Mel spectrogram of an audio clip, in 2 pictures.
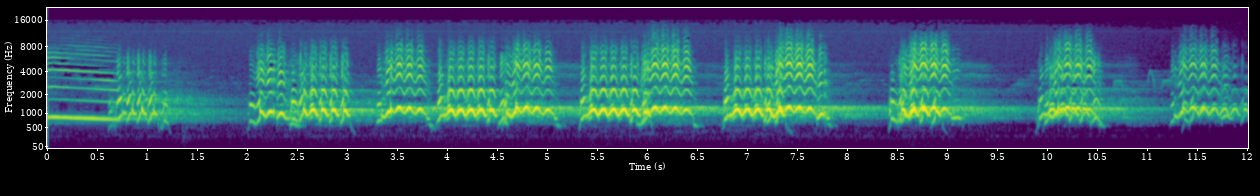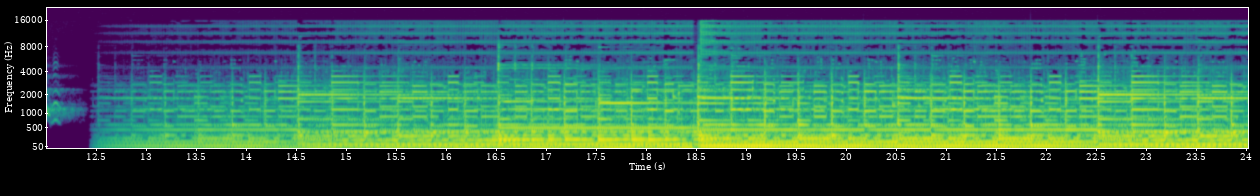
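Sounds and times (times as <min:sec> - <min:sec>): loon calling: 0:00.0 - 0:12.2.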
